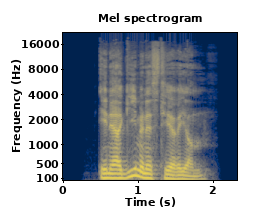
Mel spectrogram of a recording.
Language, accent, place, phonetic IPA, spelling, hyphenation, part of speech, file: German, Germany, Berlin, [enɛʁˈɡiːminɪsˌteːʀi̯ʊm], Energieministerium, Ener‧gie‧mi‧ni‧ste‧ri‧um, noun, De-Energieministerium.ogg
- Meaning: energy ministry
